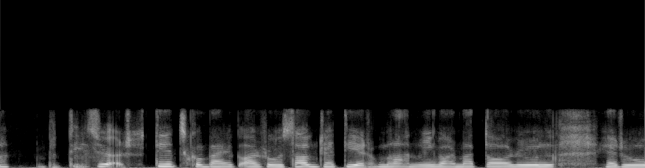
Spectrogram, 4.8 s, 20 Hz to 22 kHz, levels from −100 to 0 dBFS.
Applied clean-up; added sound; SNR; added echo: neural diffusion model UNIVERSE++.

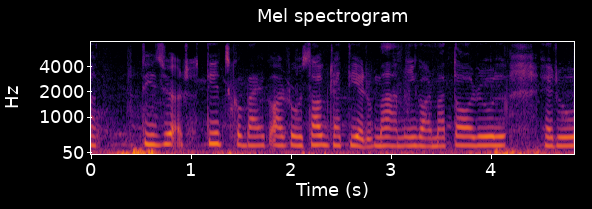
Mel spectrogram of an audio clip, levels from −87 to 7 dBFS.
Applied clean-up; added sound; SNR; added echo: none; none; none; none.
